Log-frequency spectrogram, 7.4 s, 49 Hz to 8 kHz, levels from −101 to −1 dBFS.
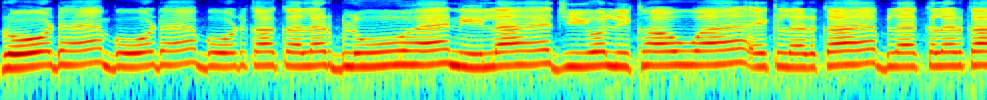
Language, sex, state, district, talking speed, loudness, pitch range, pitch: Hindi, female, Chhattisgarh, Raipur, 170 wpm, -15 LUFS, 275-295 Hz, 285 Hz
